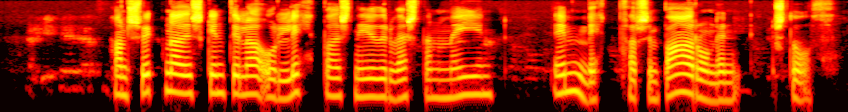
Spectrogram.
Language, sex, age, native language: Icelandic, female, 40-49, Icelandic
